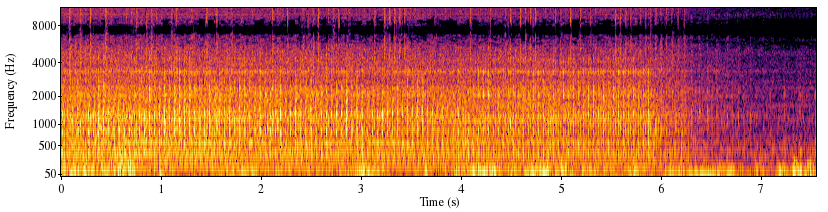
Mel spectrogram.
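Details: VW Golf GTI Mk7 Performance Pack, CXCB engine, revved idle to 3000 rpm, back, then 4000 rpm: sharp metallic rod knock following rpm; suspected run without oil after plastic oil pan broke.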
